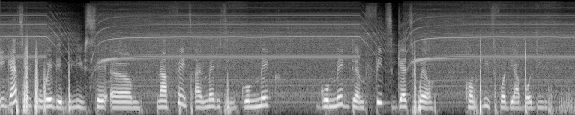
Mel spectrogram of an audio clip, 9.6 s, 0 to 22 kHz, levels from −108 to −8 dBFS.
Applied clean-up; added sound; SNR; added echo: none; Domestic sounds, home sounds; 20 dB; none.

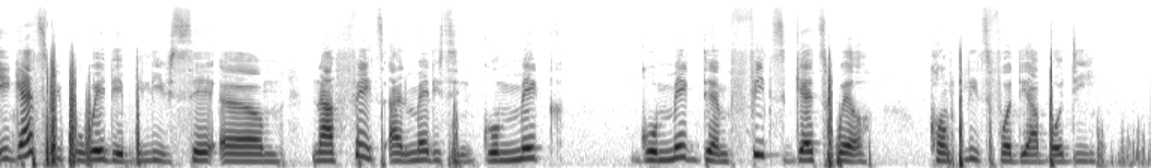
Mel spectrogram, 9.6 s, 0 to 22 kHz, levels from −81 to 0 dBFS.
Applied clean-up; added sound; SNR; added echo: none; none; none; none.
